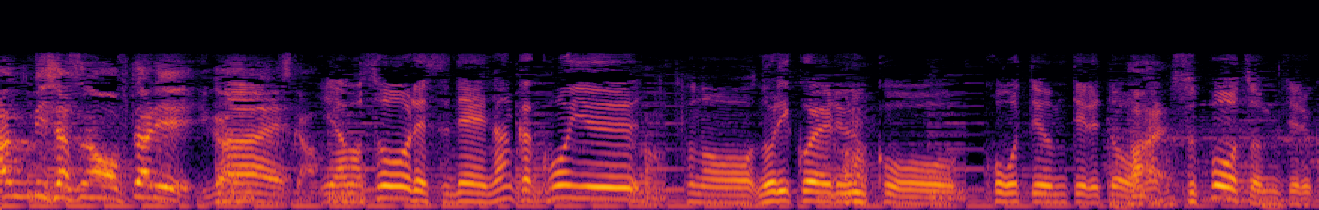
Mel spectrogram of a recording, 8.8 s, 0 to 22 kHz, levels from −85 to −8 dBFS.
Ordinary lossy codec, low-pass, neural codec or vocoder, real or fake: none; none; none; real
